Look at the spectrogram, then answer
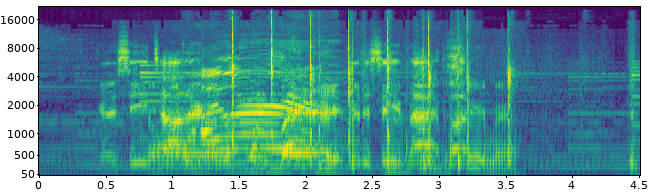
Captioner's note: all greeting, clapping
